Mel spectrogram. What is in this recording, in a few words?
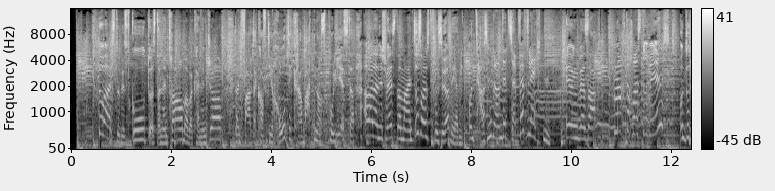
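german austrian female commercial; voice demos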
